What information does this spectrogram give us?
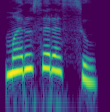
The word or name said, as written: ಮರುಸರಸ್ಸು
